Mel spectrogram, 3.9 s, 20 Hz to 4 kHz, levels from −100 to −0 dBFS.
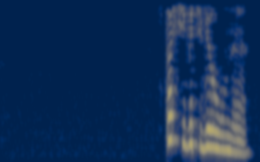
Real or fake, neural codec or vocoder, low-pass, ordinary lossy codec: fake; codec, 16 kHz, 16 kbps, FreqCodec, larger model; 3.6 kHz; MP3, 16 kbps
